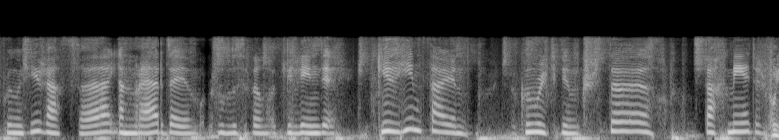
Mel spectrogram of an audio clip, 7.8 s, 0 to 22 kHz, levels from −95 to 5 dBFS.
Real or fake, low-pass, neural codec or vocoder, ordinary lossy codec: fake; 7.2 kHz; codec, 16 kHz, 1 kbps, X-Codec, HuBERT features, trained on LibriSpeech; none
